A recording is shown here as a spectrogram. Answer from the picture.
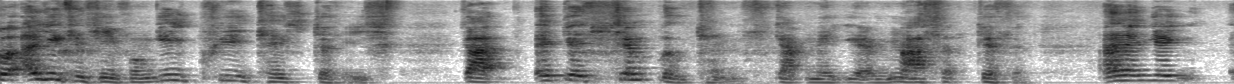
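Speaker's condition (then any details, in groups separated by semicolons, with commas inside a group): Cerebral palsy; mild, ataxic type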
